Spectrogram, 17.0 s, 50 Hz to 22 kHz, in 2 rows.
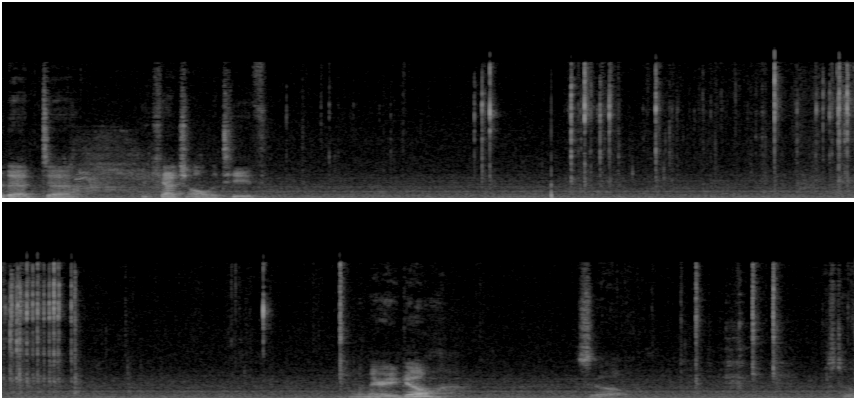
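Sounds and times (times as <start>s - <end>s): steady low hum: 0.0s - 8.2s.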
